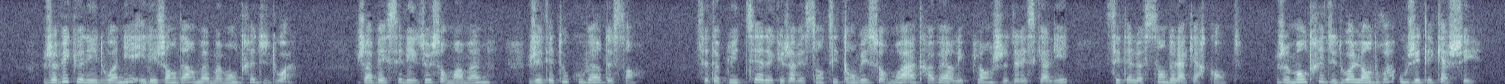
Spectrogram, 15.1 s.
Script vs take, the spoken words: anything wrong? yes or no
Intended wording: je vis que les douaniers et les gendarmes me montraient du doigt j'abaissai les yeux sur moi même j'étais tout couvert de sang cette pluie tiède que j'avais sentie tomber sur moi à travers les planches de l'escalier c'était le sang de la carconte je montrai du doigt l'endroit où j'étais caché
no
